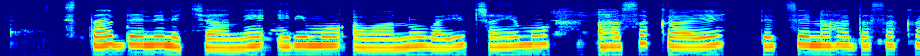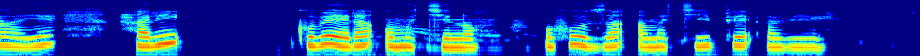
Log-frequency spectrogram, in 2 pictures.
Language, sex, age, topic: Kinyarwanda, female, 18-24, government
